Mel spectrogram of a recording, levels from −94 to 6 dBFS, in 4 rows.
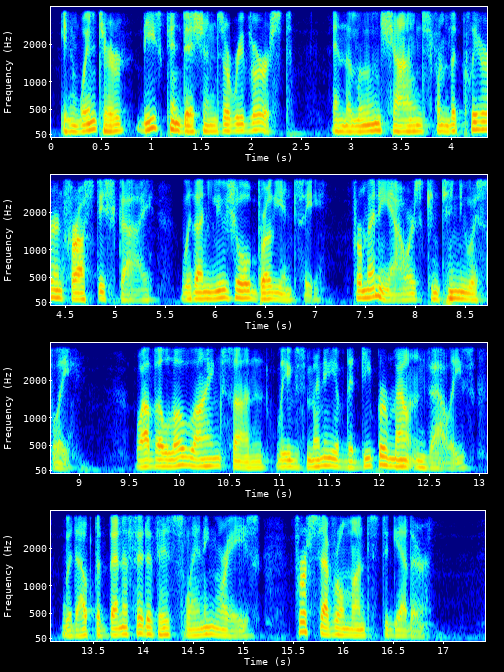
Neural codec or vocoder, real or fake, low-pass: codec, 24 kHz, 3 kbps, HILCodec; fake; 3.6 kHz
